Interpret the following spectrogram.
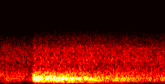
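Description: Handling noise on the recording phone's microphone: a sudden low rumble about half a second in that fades gradually over the next second and a half.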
